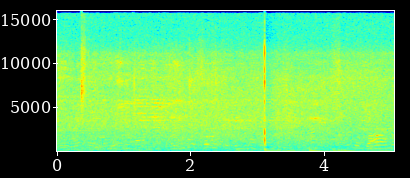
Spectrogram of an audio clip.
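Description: A man-made river in a tropical-forest park in Tartus rushes steadily, a constant broadband roar of flowing water with faint voices and one sharp click partway through.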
